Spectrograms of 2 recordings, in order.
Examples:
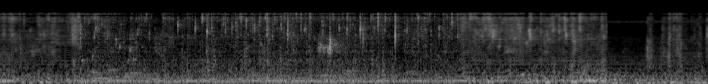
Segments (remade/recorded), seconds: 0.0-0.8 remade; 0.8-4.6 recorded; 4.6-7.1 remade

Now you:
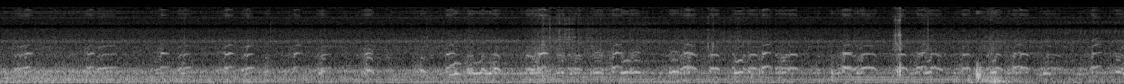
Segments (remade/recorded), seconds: 0.0-1.1 remade; 1.1-2.4 recorded; 2.4-11.2 remade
